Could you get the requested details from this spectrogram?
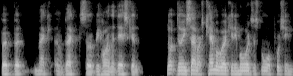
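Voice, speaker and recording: In a strong Australian accent, a man speaks at medium pitch and a moderate pace with fairly even intonation. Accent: broad Australian. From Australia, New South Wales (Orange, Sydney). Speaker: travel YouTuber. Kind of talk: interview. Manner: halting.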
